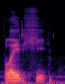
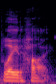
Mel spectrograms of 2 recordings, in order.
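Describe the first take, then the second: First: The second word rhymes with 'see'. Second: The second word rhymes with 'sky'. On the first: The speaker calls it right. "it's apparently pronounced Blade He" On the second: The speaker calls it wrong. "I've been pronouncing it wrong in my videos and been saying Blade High"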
